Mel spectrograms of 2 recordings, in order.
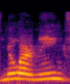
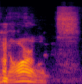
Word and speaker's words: New Orleans: Cisco okay what is New Orleans Louisiana very good mispronounced it's Norland it's actually Norland Louis Norland I got it I don't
